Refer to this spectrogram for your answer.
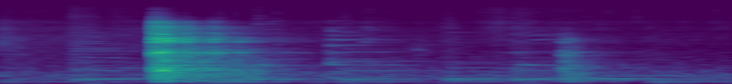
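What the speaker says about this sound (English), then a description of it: "now we're just going to go ahead and toss them in the same pan with the drippings" Asparagus spears, dressed with olive oil, salt and pepper, drop into a pan of meat drippings with a sharp clattering clink, followed by a softer second clank and quiet sizzling.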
